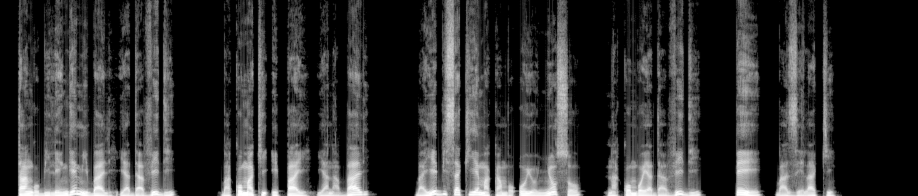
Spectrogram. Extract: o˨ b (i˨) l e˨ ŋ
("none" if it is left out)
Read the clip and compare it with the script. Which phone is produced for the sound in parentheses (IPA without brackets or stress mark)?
i˨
